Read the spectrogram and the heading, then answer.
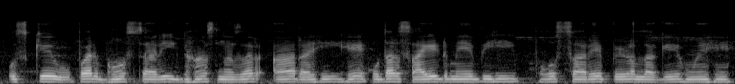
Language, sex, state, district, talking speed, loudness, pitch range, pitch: Hindi, male, Jharkhand, Jamtara, 155 wpm, -24 LUFS, 120-125 Hz, 120 Hz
